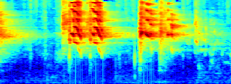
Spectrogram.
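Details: Budgerigar giving harsh scratchy chirps, two loud paired bursts roughly a second apart, each trailing into softer chatter.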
